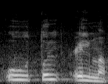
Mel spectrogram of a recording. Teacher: اوتو میں تا پر پیش ہے, اسے العلم کے لام ساکن کے ساتھ ملائیں گے, درمیان میں سے الف حمزہ کو حذف کیا جائے گا.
